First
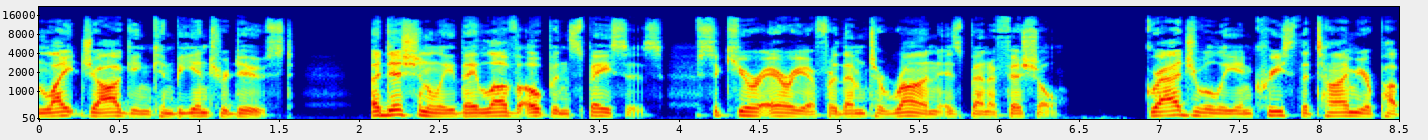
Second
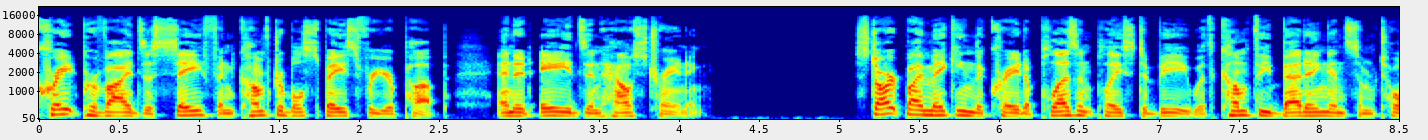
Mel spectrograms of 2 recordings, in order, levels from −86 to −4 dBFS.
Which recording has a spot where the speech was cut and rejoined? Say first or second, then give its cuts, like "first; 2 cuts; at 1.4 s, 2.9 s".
first; 2 cuts; at 4.1 s, 6.7 s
